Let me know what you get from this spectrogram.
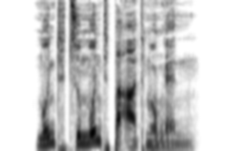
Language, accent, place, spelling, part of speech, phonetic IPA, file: German, Germany, Berlin, Mund-zu-Mund-Beatmungen, noun, [mʊntt͡suːˈmʊntbəˌʔaːtmʊŋən], De-Mund-zu-Mund-Beatmungen.ogg
- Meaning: plural of Mund-zu-Mund-Beatmung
